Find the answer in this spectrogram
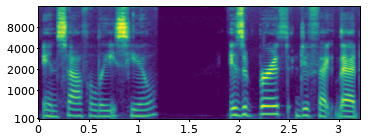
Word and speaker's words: encephalocele: An encephalocele, pronounced encephalocele, is a birth defect that affects the brain.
